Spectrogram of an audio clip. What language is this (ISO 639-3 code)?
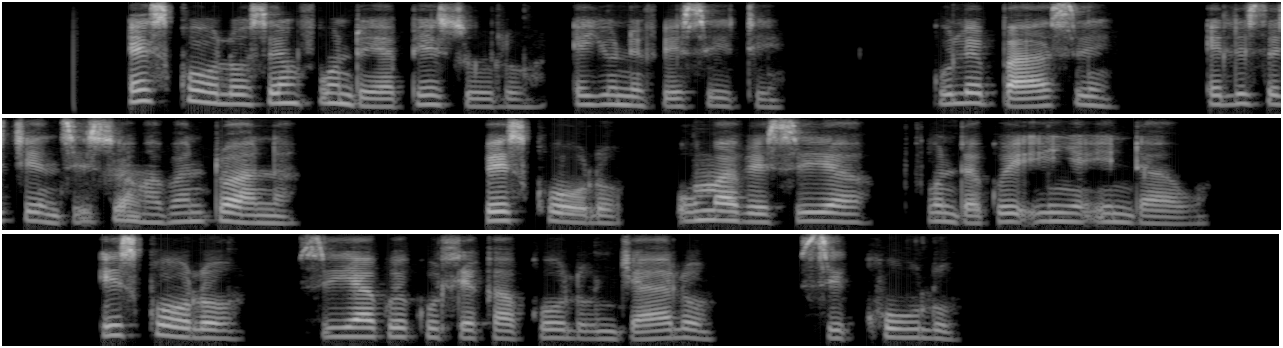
nde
